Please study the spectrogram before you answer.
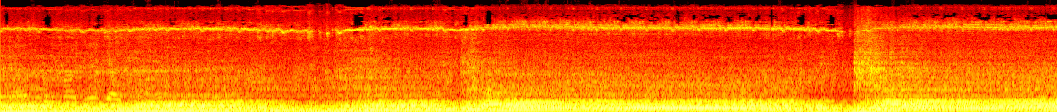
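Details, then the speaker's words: Supercharged car idling after a new belt was fitted, awaiting a tune: steady high squeal over the idle, flickering briefly but never stopping; owners traced it to the alternator pulley. "The pulley, no? Oh, it's that one. That's pretty much the alternator that's doing that noise."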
